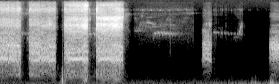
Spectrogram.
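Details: In Na Lao rice fields, Nong Khu Phai, a lesser bandicoot rat gives four loud, harsh, hissing squeals in quick succession, recorded live to lure rats from their burrows. Thin level whistles follow in a quiet gap, then one more short rasp.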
